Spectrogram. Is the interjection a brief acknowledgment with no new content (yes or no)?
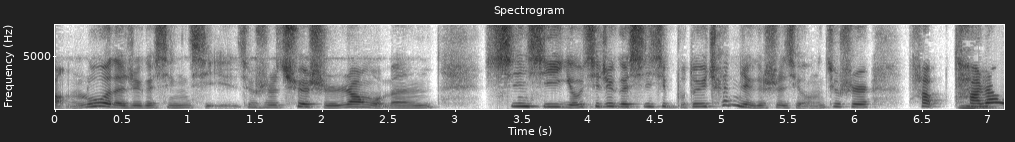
yes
